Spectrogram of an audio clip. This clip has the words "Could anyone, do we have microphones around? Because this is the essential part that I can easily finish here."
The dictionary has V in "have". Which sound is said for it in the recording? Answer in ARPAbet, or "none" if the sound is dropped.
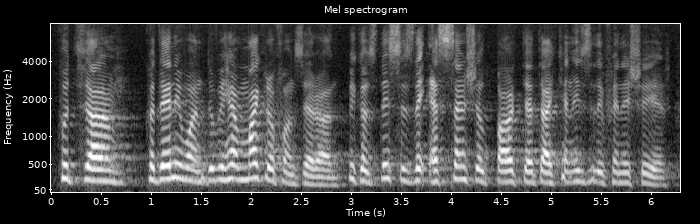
V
